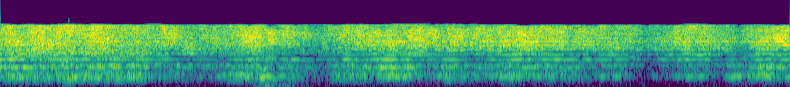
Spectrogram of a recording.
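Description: A toilet flushes, water rushing down the plumbing in one continuous loud surge that swells and eases slightly over about four seconds, with no voices.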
